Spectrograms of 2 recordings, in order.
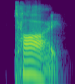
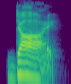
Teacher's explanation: the T is a voiceless consonant and the D is a voice consonant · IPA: /t/ vs. /d/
